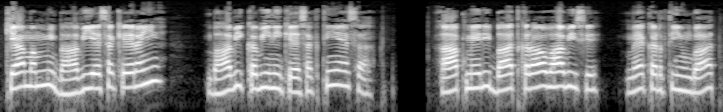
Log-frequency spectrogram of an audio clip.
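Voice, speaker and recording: A woman's voice: high-pitched, steady tone, normal speed, dry recording, natural voice. A woman voicing a protective young married daughter in a cartoon, talking urgently. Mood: concerned. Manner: urgent, insistent. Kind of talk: cartoon voice acting.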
